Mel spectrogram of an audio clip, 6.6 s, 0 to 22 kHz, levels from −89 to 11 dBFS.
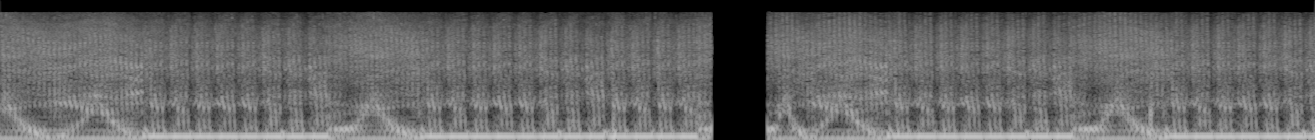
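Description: At 3.07 to 3.09 s a single sharp loud pop, roughly 10 dB above the sound, sits on top of the audio, which continues beneath it. This is likely a sudden voltage pulse from a switch, plug, static or driver glitch entering the signal path. From 3.56 to 3.84 s the sound cuts to silence for about 0.28 s, a playback stall, likely because the player ran short of data or its thread was held up. Once it resumes, 3.84 to 4.10 s rushes past at double speed with unchanged pitch. This is time-compressed catch-up, where the player trims small slices and cross-fades them to clear its backlog. A second loud pop of similar strength lands at 5.75 to 5.78 s, likely another brief electrical pulse added to the signal.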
